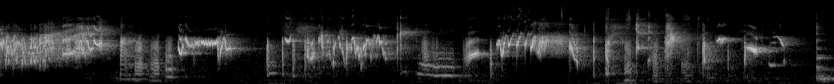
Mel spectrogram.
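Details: Pet budgerigar, a male, singing to its mirror indoors: a continuous chattering warble of rapid buzzy notes, clicks and short whistles, mostly high-pitched, with brief pauses between bursts.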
